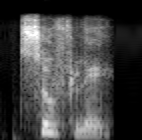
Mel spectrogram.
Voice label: "souffle", Indian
